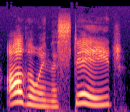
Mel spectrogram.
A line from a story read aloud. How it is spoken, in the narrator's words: screamed Joel, who could scarcely see out of his eyes, he had cried so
